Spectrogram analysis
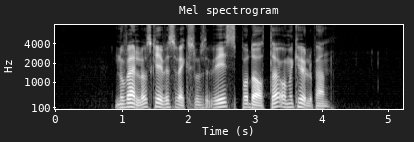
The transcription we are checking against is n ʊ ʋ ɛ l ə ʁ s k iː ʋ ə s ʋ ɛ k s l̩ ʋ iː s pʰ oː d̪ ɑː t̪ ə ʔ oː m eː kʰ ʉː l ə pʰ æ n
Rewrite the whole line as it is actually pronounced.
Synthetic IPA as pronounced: n ʊ ʋ ɛ l ə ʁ s k iː ʋ ə s ʋ ɛ k s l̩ ʋ iː s pʰ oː d̪ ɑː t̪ ɑ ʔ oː m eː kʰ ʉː l ə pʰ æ n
